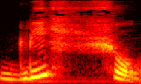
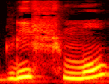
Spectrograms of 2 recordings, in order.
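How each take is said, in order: First: A nasalized sh is heard, with no m. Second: A clear m sound is heard after sh. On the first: The speaker calls it right. "মানে শেষের শটা nasal হবে" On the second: The speaker calls it wrong. "এটা কিন্তু গ্রীষ্ম কখনোই নয়"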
